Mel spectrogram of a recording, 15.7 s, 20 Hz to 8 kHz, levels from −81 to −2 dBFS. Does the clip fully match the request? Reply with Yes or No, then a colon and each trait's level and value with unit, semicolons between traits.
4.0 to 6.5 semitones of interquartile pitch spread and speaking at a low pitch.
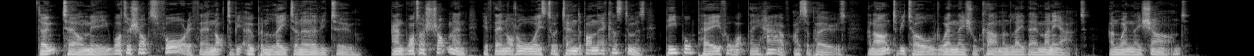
No: average, 3.2 semitones; very low, 90 Hz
